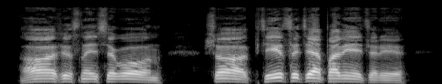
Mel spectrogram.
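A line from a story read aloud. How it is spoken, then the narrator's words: Laughing. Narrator (Russian): засмеялся Кубаяси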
